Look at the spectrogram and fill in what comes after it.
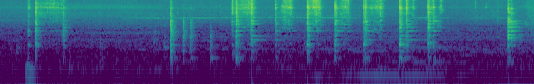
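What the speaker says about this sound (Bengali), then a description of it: "ডিমের অমলেটটা দেওয়ার পরে বেশি জোরে নাড়া যাবে না, আলতো হাতে নাড়তে হবে।" Cabbage cooking with pieces of egg omelette in a pan, stirred gently with a spoon: a light sizzle under a run of sharp, close scrapes and taps against the pan, coming in uneven bursts.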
